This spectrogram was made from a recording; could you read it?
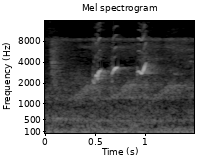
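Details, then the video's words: Three soft, clear whistled notes from a black-crested bulbul lure recording, evenly spaced over about half a second against steady low background noise. "KUTILANG EMAS GACOR suara Kristal Jernih, Pancingan Kutilang Emas"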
